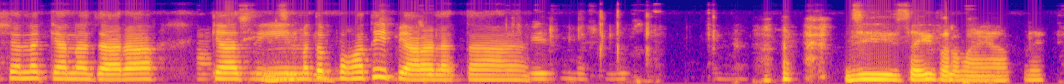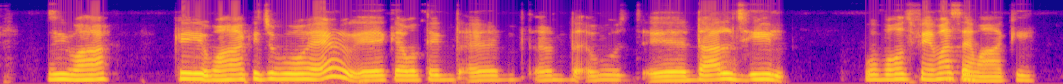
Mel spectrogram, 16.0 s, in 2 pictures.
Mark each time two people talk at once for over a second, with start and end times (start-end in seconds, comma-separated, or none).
none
